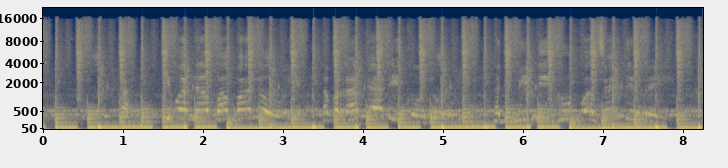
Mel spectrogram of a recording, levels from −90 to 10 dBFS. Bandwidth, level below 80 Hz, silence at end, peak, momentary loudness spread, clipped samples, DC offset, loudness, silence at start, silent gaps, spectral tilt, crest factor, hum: 17 kHz; -18 dBFS; 0 s; 0 dBFS; 3 LU; under 0.1%; under 0.1%; -15 LUFS; 0 s; none; -3.5 dB/octave; 14 dB; none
